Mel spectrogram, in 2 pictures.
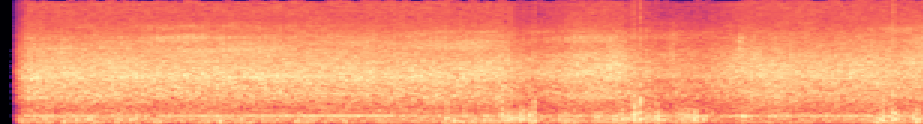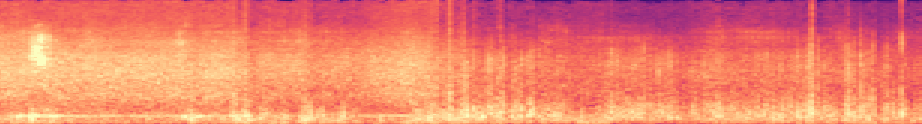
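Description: Steady outdoor noise of wind on the microphone mixed with a low, continuous hum of distant road traffic, with a brief high chirp about halfway through.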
